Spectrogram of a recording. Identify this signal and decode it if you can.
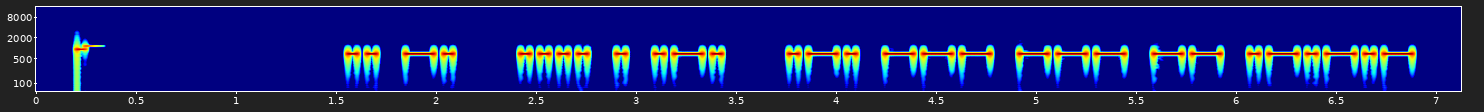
Morse code, heard as a keyed tone, about 25 wpm, 700 Hz. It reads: IN HER ROOM.
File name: practice / 25wpm / Sentences with 2-Word Phrases - 25wpm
